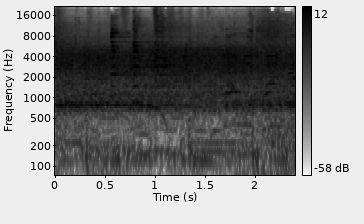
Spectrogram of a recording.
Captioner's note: bell rings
